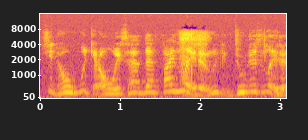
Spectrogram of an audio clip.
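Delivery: lightly voiced high hippie dude. Super dude suggesting they fight later, lightly voiced hippie. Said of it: "hippie sounding".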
